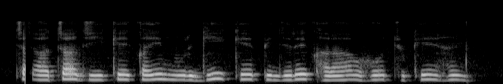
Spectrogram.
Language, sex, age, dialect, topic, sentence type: Hindi, female, 18-24, Awadhi Bundeli, agriculture, statement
